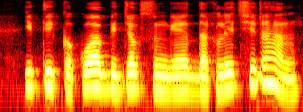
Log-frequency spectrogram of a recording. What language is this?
Magahi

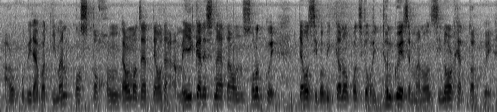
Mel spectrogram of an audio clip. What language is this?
Assamese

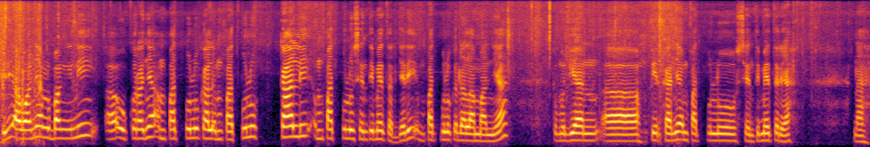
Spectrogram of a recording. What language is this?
Indonesian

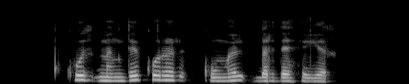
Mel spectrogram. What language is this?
Bashkir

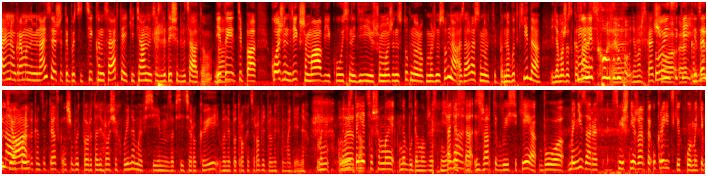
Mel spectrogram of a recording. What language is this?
Ukrainian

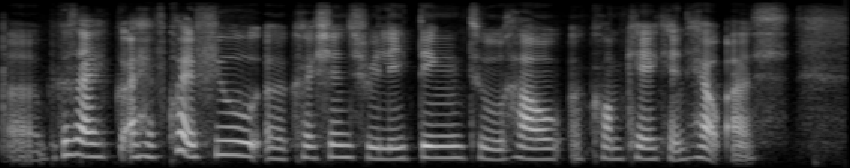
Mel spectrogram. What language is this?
English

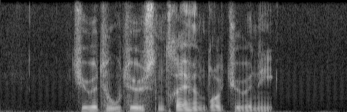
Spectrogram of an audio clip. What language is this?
Norwegian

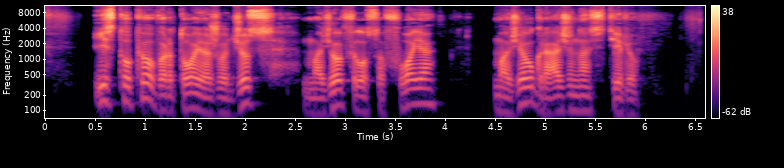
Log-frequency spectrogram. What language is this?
Lithuanian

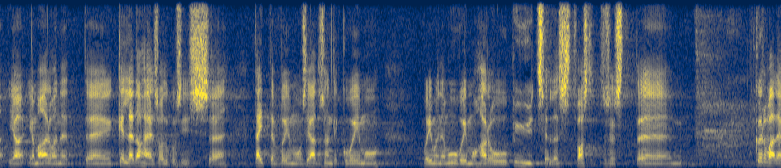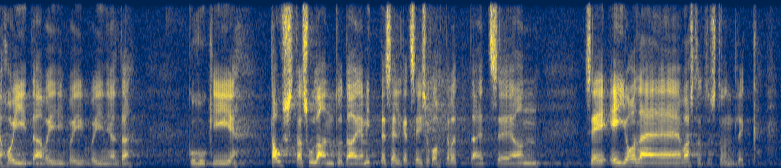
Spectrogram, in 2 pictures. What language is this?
Estonian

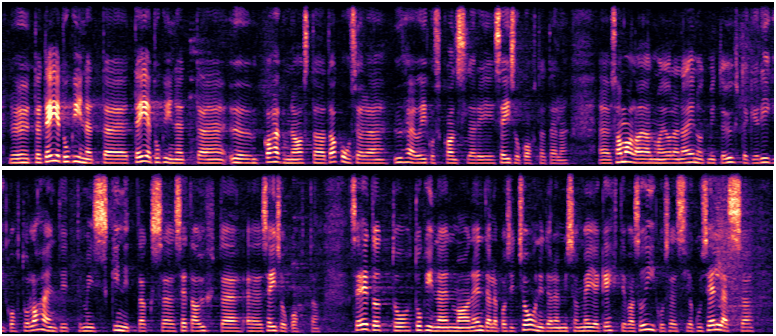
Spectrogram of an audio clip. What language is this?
Estonian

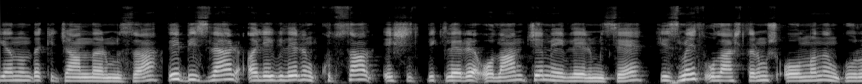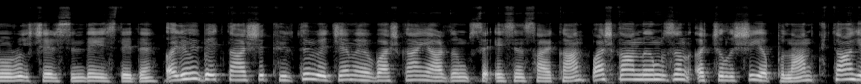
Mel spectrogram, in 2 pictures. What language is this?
Turkish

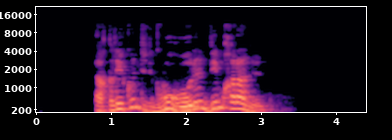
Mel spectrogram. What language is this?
Kabyle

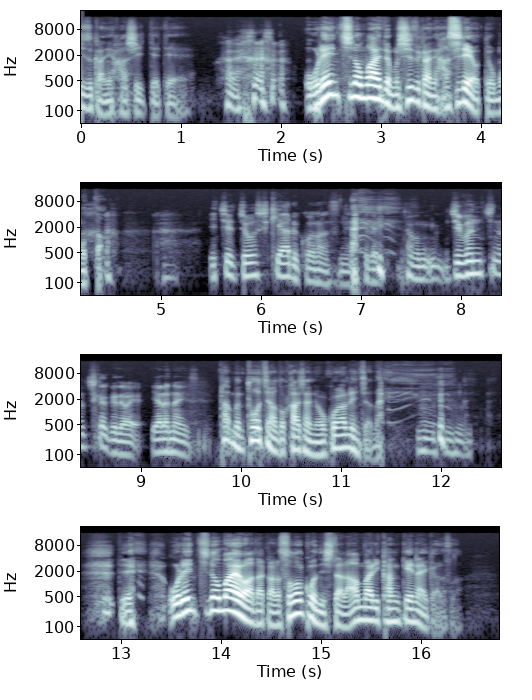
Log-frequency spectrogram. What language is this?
Japanese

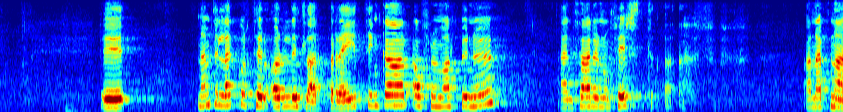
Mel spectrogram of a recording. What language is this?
Icelandic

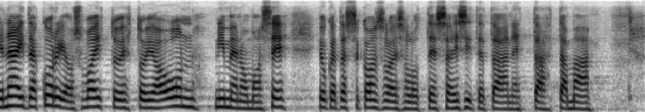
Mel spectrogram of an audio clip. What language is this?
Finnish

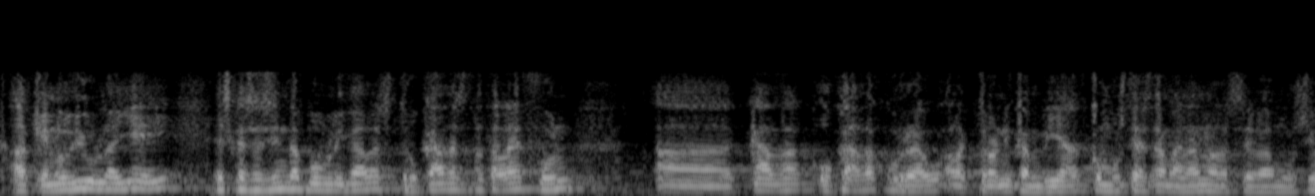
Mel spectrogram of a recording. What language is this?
Catalan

